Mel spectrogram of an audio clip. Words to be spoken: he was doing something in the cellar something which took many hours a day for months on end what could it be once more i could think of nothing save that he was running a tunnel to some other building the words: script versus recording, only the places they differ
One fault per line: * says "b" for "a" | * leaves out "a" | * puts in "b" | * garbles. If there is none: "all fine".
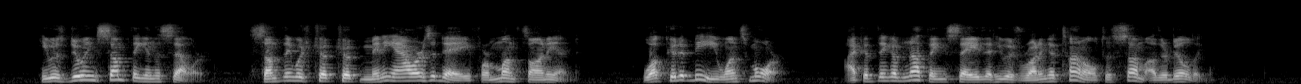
* puts in "took"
